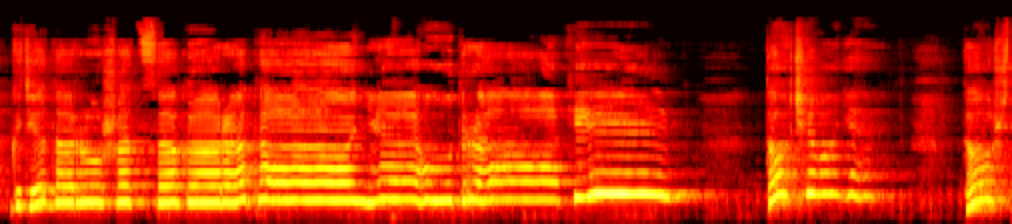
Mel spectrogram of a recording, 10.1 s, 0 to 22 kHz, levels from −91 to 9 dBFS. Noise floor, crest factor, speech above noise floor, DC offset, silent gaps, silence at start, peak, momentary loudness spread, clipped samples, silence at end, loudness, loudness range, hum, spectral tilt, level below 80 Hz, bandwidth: -52 dBFS; 12 dB; 36 dB; under 0.1%; none; 0.1 s; -2 dBFS; 10 LU; under 0.1%; 0 s; -15 LUFS; 5 LU; none; -3.5 dB/octave; -82 dBFS; 15 kHz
